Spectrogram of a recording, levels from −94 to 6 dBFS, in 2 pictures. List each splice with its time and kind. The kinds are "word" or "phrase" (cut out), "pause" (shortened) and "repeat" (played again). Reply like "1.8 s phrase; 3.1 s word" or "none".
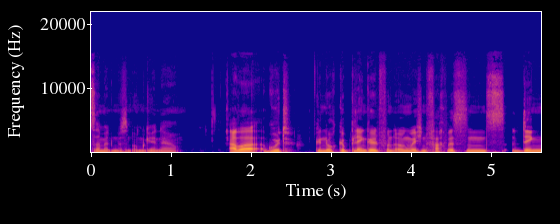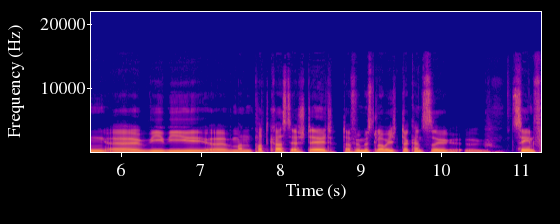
9.1 s word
